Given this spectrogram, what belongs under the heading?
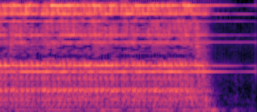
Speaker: so what I'm going to do now is call line two and you'll hear the ringing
